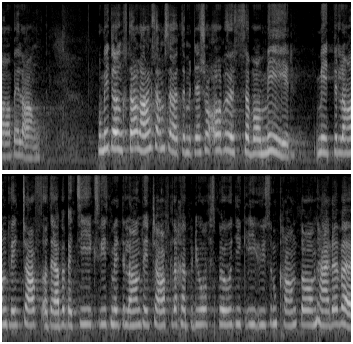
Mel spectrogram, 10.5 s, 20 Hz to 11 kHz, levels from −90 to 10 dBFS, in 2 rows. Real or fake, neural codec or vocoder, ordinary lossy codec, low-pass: fake; vocoder, 22.05 kHz, 80 mel bands, WaveNeXt; none; none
